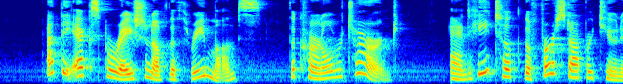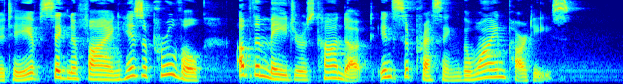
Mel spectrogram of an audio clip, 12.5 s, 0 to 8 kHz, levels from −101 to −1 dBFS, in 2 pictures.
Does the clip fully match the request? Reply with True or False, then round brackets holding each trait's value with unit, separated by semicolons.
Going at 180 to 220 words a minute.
False (140 wpm)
